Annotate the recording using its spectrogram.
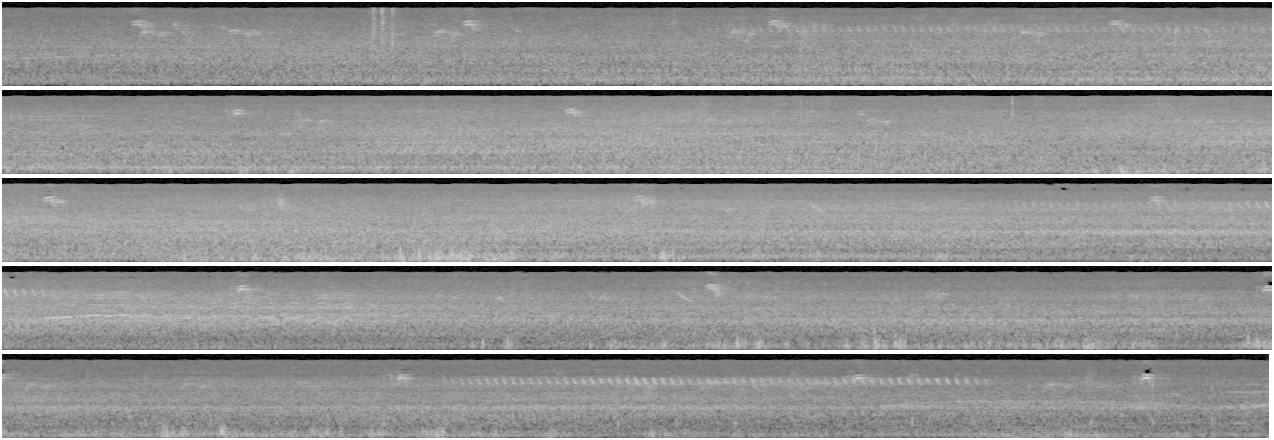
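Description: Horses working on sand arena footing: hoof sounds over steady outdoor background noise, with a cluster of louder knocks in the middle and irregular knocks near the end.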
